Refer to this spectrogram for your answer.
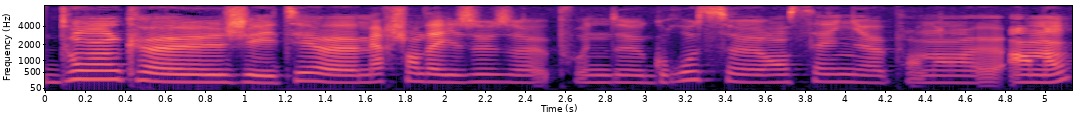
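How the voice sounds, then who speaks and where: A woman speaks in a plain, everyday voice at medium pitch with fairly even intonation. The recording is very clean, with a silent background. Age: 30s. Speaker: agency co-founder and talent manager. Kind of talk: casual interview.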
